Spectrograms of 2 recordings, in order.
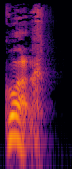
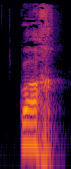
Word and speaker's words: Gwyrch: Well, now, into how do you pronounce this? G-W-R-Y-C-H. Gwyrch. Gwyrch. Gwyrch. Gwyrch. Something like that.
